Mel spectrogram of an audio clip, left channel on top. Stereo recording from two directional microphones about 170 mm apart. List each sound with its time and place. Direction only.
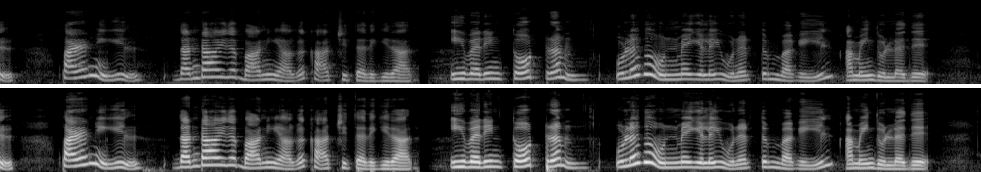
0.0 s a woman's voice: 35° right (ahead or behind)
